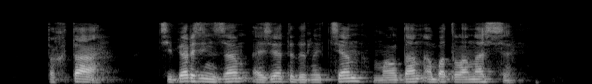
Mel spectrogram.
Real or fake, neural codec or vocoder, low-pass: real; none; 7.2 kHz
